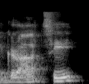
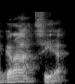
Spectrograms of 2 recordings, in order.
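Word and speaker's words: grazie: thing when people say grati that's wrong because they're not pronouncing the e at the end you say graia right yeah and so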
